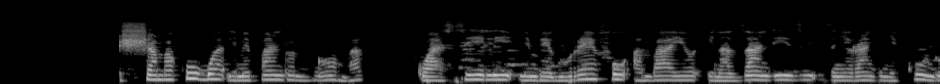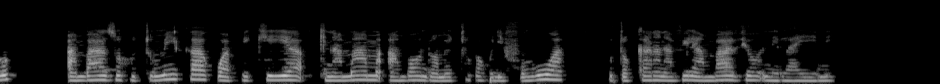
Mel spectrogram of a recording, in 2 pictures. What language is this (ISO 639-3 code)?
swa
